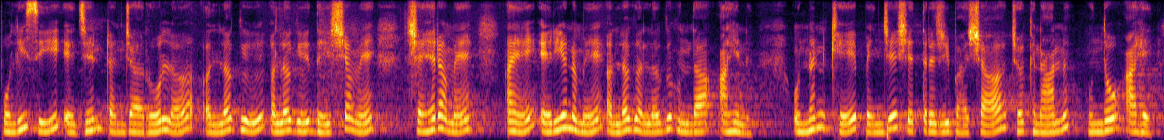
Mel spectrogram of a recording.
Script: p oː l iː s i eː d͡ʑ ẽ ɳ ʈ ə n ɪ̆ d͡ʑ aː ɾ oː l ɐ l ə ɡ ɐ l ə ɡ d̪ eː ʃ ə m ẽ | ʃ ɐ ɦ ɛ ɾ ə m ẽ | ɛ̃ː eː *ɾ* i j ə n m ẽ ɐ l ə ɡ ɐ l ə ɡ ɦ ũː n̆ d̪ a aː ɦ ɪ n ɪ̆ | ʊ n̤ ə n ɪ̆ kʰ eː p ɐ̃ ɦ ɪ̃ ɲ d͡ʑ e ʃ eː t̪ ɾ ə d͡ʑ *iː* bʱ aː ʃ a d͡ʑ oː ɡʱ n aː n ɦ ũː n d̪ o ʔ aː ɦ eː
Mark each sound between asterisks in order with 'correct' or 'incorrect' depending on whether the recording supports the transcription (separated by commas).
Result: correct, correct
